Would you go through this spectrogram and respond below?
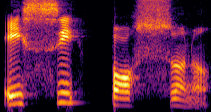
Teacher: You can hear that my sound lasts almost twice as long as a single consonant. Obviously it's also stronger, but especially it's longer, okay. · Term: double consonant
